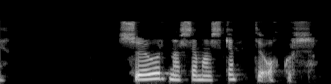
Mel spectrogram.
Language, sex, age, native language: Icelandic, female, 40-49, Icelandic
